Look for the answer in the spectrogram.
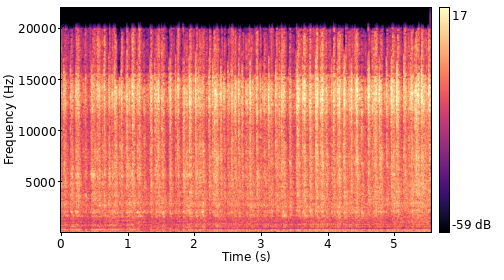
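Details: LS-swapped, fuel-injected Oldsmobile Cutlass started after an electrical no-start fix: deep, even V8 idle with steady firing that picks up cleanly under throttle, no stumble or misfire; engine running healthy.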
